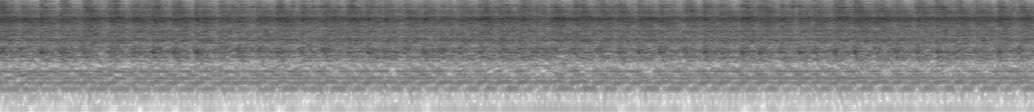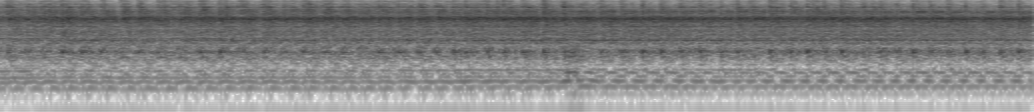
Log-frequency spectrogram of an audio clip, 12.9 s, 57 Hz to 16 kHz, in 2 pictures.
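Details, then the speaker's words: 1975 Suzuki TS125 Duster two-stroke, previously breaking up past half throttle, warmed up after air screw turned in: even, crisp burble holding a steady idle without stumbles or surging; running properly. "had to do a little tuning on the uh air screw I to turn in a little bit and just have to turn in the air screw a little bit to get it to run better so it's running pretty good right now"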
